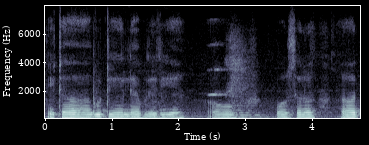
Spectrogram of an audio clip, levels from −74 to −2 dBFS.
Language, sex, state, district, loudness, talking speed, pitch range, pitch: Odia, male, Odisha, Sambalpur, -18 LUFS, 90 wpm, 115-125 Hz, 120 Hz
